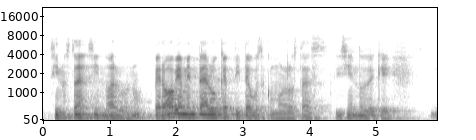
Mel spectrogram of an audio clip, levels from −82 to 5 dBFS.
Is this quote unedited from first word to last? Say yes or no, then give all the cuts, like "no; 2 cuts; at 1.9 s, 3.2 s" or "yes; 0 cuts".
no; 1 cut; at 4.3 s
